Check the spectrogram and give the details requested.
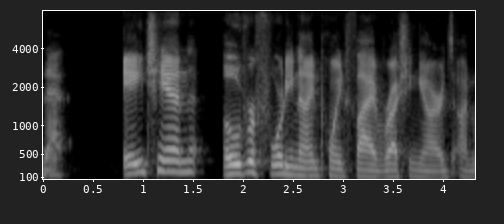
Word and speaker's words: Achane: I never know how to pronounce this. Every radio host says it. Is it Achane or it's Devon Achane?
